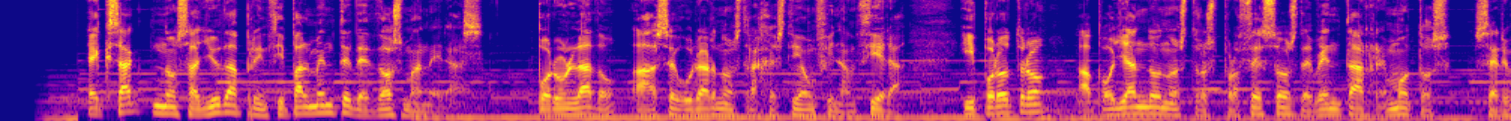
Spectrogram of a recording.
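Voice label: es corporate, Spanish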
